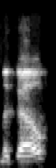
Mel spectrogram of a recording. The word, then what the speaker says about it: Magot: And by the way, it's pronounced Magot. It's French.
